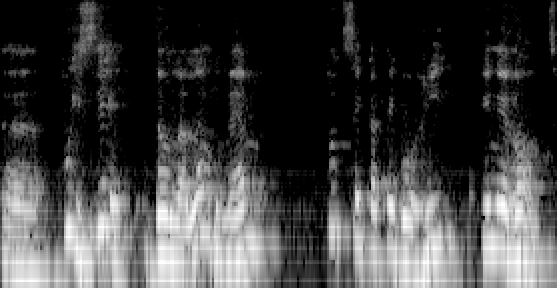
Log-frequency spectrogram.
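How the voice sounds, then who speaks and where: Long, frequent pauses break up very slow speech delivered with a Portuguese accent. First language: Portuguese (speaking French). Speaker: semiotics professor. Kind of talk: academic discussion. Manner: halting. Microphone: bad microphone.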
